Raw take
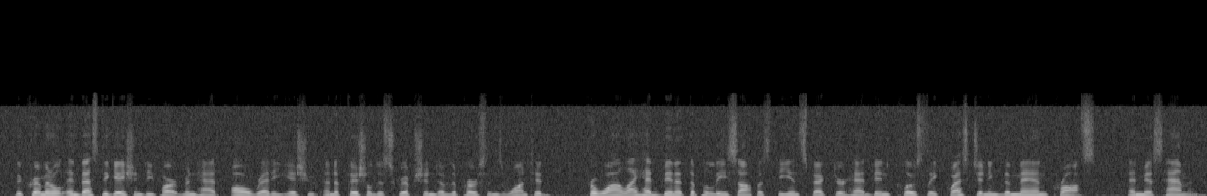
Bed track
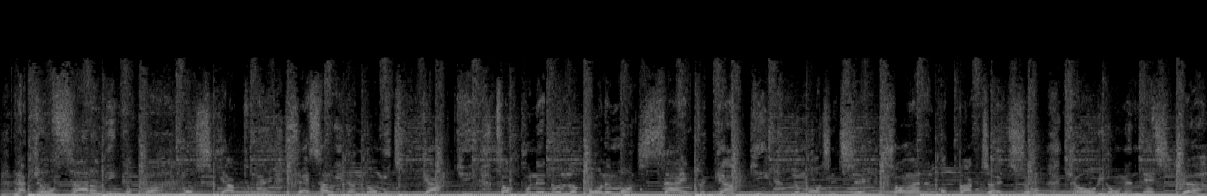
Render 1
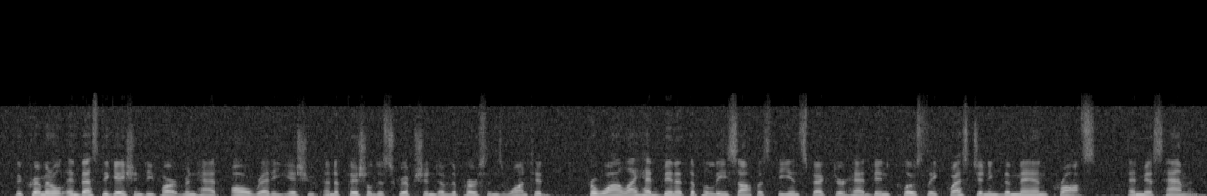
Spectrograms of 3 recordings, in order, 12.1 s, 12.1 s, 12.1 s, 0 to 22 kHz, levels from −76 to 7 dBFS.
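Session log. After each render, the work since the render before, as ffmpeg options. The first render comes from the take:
-af "afftdn=nr=6:nf=-43"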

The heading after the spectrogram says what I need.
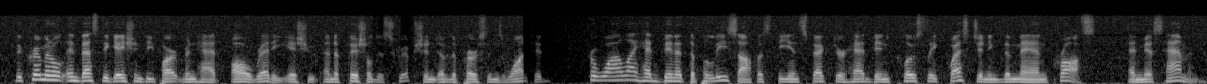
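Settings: -filter_complex "[0:a]asettb=1/sr,asplit=3[a][b][c];[a]atrim=end=3.724[d];[b]atrim=start=3.72:end=4.2,asetpts=PTS-STARTPTS,afade=t=in:d=0.004:c=qsin,afade=t=out:st=0.476:d=0.004:c=qsin,acompressor=threshold=-34dB:ratio=2.5:attack=3.2:release=140:knee=1:detection=peak[e];[c]atrim=start=4.196[f];[d][e]acrossfade=d=0.004:c1=hsin:c2=qsin[g];[g][f]acrossfade=d=0.004:c1=qsin:c2=hsin,asettb=1/sr,asplit=3[h][i][j];[h]atrim=end=10.824[k];[i]atrim=start=10.82:end=11.73,asetpts=PTS-STARTPTS,afade=t=in:d=0.004:c=qsin,afade=t=out:st=0.906:d=0.004:c=qsin,bandreject=f=3.9k:w=12[l];[j]atrim=start=11.726[m];[k][l]acrossfade=d=0.004:c1=hsin:c2=qsin[n];[n][m]acrossfade=d=0.004:c1=qsin:c2=hsin,asplit=2[o][p];[o]atrim=end=5.23,asetpts=PTS-STARTPTS,afade=t=out:st=5.226:d=0.004:c=hsin:silence=0.158489[q];[p]atrim=start=5.23,asetpts=PTS-STARTPTS,afade=t=in:d=1.74:silence=0.158489[r];[q][r]concat=n=2:v=0:a=1"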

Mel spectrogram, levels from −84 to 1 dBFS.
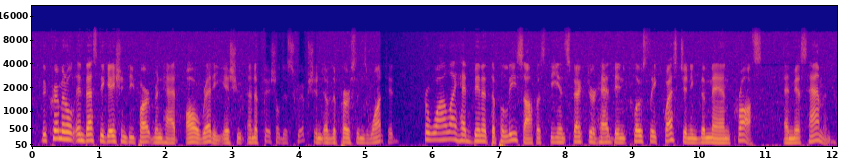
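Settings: -filter_complex "[0:a]asplit=3[a][b][c];[a]afade=t=out:st=3.39:d=0.02[d];[b]acompressor=threshold=-34dB:ratio=4:attack=3.2:release=140:knee=1:detection=peak,afade=t=in:st=3.39:d=0.02,afade=t=out:st=4.26:d=0.02[e];[c]afade=t=in:st=4.26:d=0.02[f];[d][e][f]amix=inputs=3:normalize=0,asettb=1/sr,asplit=3[g][h][i];[g]atrim=end=7.794[j];[h]atrim=start=7.79:end=9.07,asetpts=PTS-STARTPTS,afade=t=in:d=0.004:c=qsin,afade=t=out:st=1.276:d=0.004:c=qsin,asplit=2[k][l];[l]adelay=14,volume=-6dB[m];[k][m]amix=inputs=2:normalize=0,atrim=end_sample=56448[n];[i]atrim=start=9.066[o];[j][n]acrossfade=d=0.004:c1=hsin:c2=qsin[p];[p][o]acrossfade=d=0.004:c1=qsin:c2=hsin"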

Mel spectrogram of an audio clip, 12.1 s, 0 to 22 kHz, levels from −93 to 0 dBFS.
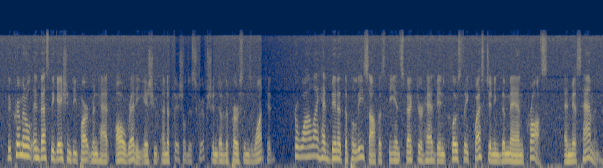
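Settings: -af "equalizer=f=9.5k:t=o:w=0.24:g=6.5,bandreject=f=2.7k:w=11"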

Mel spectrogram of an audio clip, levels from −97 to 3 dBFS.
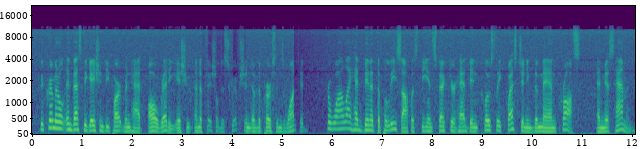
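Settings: -af anull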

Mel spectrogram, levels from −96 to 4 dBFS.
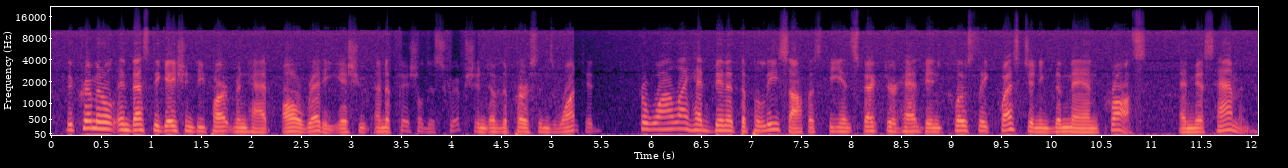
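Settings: -af "aeval=exprs='0.422*(cos(1*acos(clip(val(0)/0.422,-1,1)))-cos(1*PI/2))+0.0188*(cos(8*acos(clip(val(0)/0.422,-1,1)))-cos(8*PI/2))':c=same"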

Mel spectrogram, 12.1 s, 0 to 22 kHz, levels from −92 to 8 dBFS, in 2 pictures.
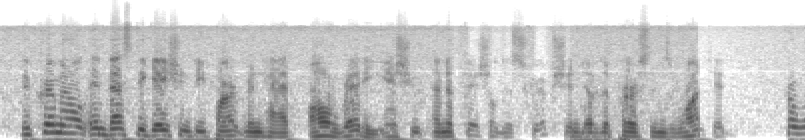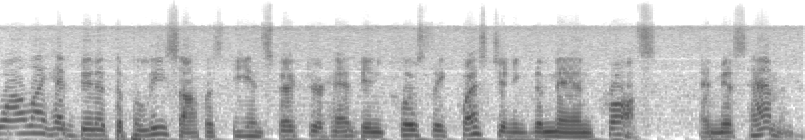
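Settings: -filter_complex "[0:a]acrossover=split=160|680|3000[a][b][c][d];[a]aeval=exprs='sgn(val(0))*max(abs(val(0))-0.00562,0)':c=same[e];[e][b][c][d]amix=inputs=4:normalize=0,asplit=2[f][g];[g]adelay=7.6,afreqshift=-0.73[h];[f][h]amix=inputs=2:normalize=1"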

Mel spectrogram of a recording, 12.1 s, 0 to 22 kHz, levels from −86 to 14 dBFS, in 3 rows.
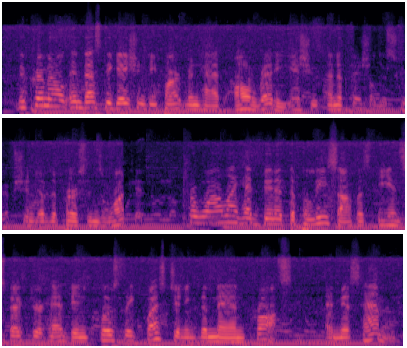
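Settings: -filter_complex "[1:a]volume=-16dB[a];[0:a][a]amix=inputs=2:normalize=0"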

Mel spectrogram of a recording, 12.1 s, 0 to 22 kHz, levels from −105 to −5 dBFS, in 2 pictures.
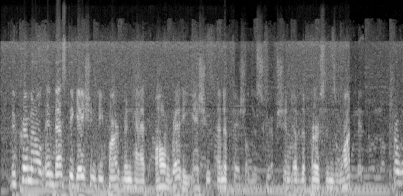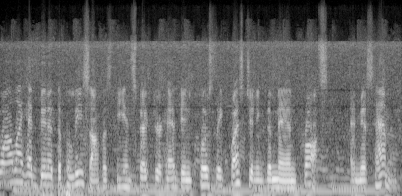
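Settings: -af "volume=5.5dB"

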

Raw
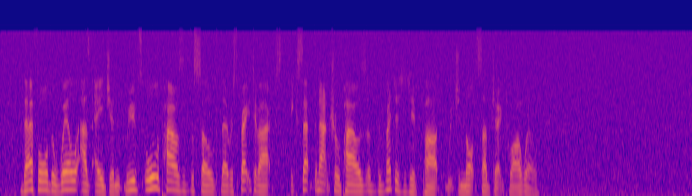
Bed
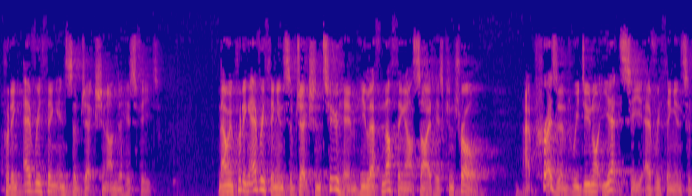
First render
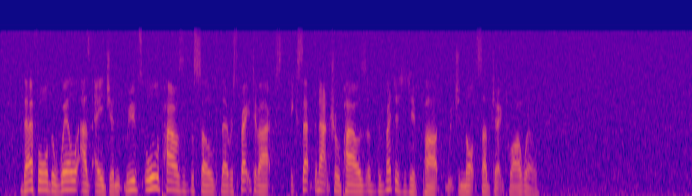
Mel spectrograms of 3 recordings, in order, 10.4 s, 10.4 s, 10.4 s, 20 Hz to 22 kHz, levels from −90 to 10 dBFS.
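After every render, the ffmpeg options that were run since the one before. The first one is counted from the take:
-af "afftdn=nr=6:nf=-49"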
